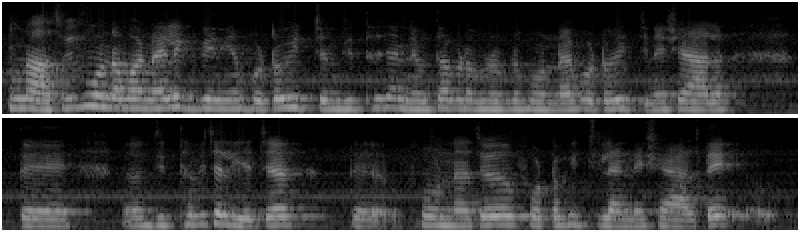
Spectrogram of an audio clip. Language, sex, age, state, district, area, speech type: Dogri, female, 30-45, Jammu and Kashmir, Samba, rural, spontaneous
